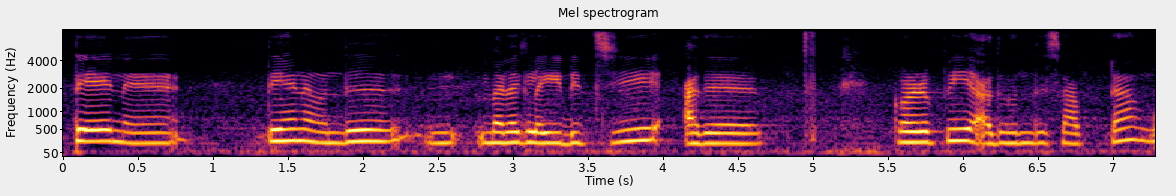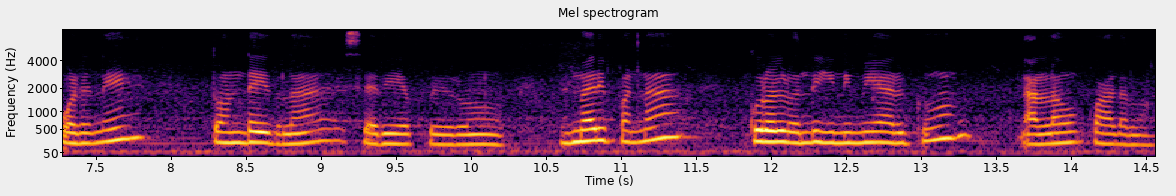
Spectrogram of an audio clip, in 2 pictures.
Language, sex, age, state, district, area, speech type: Tamil, female, 18-30, Tamil Nadu, Kallakurichi, rural, spontaneous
